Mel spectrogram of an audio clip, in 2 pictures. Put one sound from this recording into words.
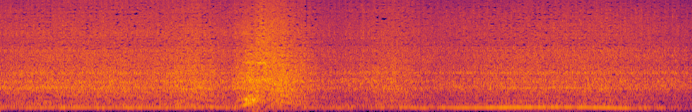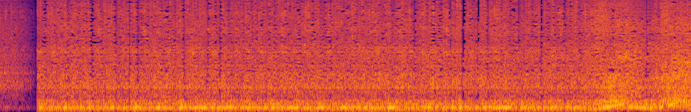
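A car engine idles with a steady, deep rumble.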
